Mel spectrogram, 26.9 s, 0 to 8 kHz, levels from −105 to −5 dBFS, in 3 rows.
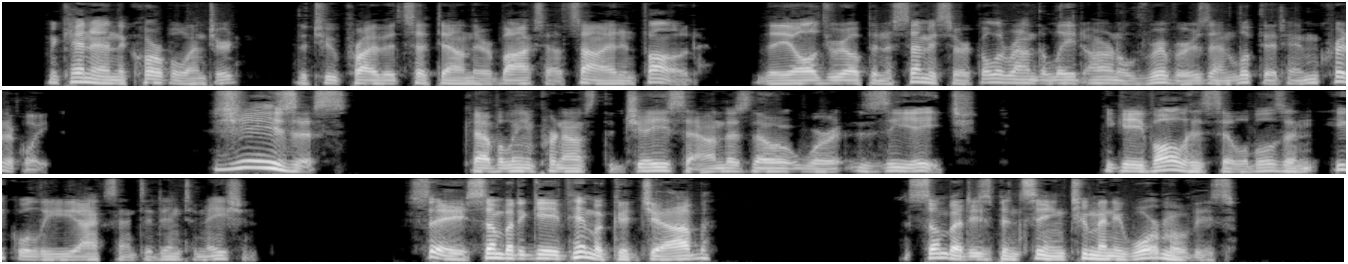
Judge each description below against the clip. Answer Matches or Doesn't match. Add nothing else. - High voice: Doesn't match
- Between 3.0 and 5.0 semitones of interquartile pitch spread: Matches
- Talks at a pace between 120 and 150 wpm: Matches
